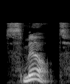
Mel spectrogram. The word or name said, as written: smelt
